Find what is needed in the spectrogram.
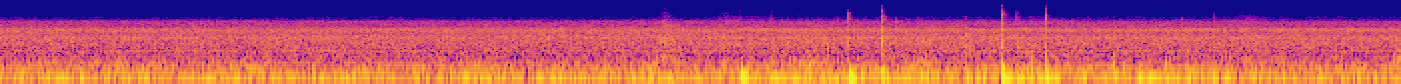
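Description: Faint computer keyboard typing and clicking over a steady low hiss, the keystrokes scattered through the second half.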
